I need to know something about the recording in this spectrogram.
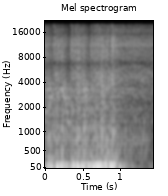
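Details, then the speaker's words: RXT engine on its first start attempt after a rebuild, on a jump pack with the fuel pump running: a low, fast cranking churn with a few uneven catches that almost fire, then die away. It won't quite start. "Oo, so close. Come on, baby. Almost. Little bit more."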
